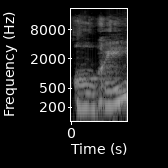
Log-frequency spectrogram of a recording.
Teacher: the H is not said. Henri is a silent H.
